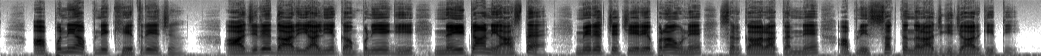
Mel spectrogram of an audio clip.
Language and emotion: Dogri, angry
